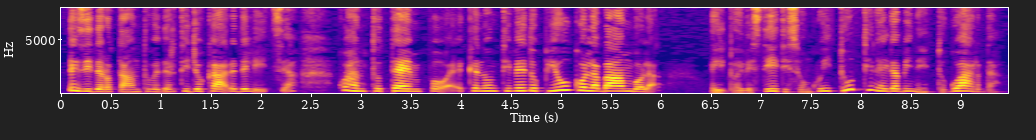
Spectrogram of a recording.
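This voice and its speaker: A woman's voice: on the high side, moderate pace, creaky, warm tone. A woman reading an audiobook, voicing an unhinged, grieving older noblewoman who pleads with feverish tenderness. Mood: eager.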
